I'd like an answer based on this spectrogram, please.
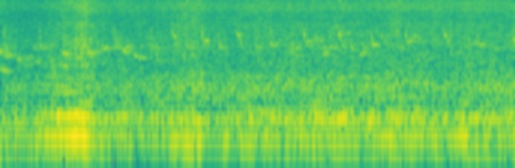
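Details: Honey bees in flight at their hive under trees on a spring morning; dense close buzzing swelling loud early then holding steady, with a series of faint high bird chirps behind.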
